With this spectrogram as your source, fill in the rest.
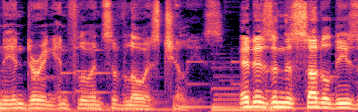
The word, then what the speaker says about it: Chiles: the comments below Lois Chili's distinguished by her resident name pronounced like files with a CH has left an indelible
